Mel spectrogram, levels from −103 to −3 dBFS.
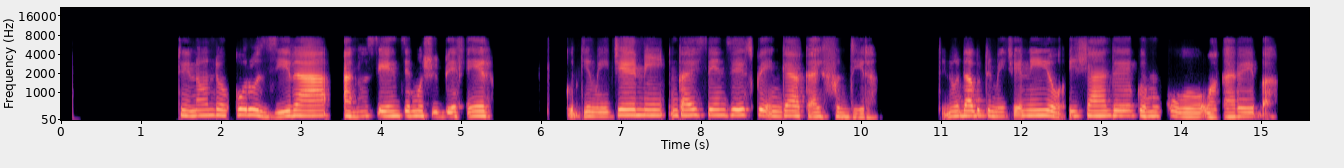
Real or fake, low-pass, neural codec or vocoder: fake; 7.2 kHz; codec, 16 kHz, 2 kbps, X-Codec, HuBERT features, trained on balanced general audio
